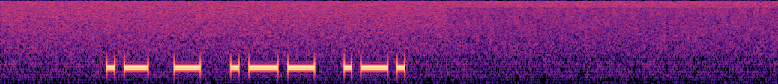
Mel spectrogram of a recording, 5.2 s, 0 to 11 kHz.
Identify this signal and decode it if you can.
Morse code (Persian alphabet), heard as a keyed tone, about 20 wpm, 650 Hz. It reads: اتور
